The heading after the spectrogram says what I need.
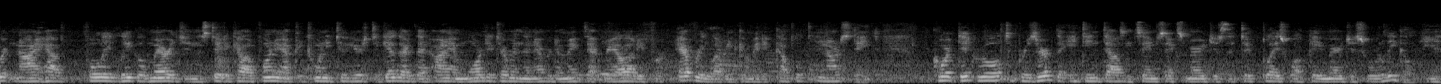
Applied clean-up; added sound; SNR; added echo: none; none; none; none.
